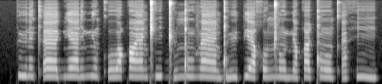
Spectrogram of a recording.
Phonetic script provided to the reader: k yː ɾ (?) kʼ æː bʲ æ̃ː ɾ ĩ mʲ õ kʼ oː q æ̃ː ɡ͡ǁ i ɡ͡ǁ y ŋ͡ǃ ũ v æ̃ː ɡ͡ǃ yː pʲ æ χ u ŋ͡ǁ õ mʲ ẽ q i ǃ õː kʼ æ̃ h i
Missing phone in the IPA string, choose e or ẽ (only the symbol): ẽ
